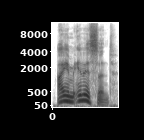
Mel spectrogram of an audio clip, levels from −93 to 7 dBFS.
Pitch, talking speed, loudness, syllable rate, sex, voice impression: 145 Hz, 180 wpm, -16 LUFS, 6.0 syllables/s, male, very masculine, old, very thick, tensed, very powerful, bright, soft, very clear, fluent, halting, very cool, intellectual, slightly refreshing, sincere, very calm, very mature, friendly, reassuring, very unique, elegant, very wild, sweet, slightly lively, kind, slightly intense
